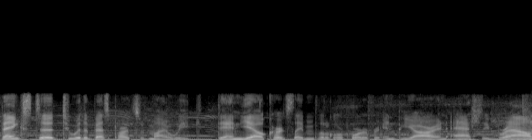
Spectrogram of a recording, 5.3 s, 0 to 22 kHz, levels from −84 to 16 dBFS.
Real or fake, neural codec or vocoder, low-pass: real; none; 7.2 kHz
